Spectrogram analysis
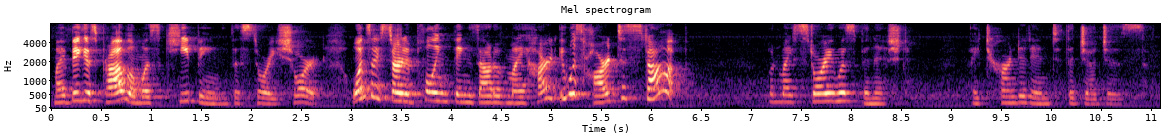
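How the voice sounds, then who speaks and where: A woman from the United States reading a storybook aloud and giving children simple, deliberate instructions like a teacher. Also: on the high side, lively intonation, slight background noise. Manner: deliberate, simple phrasing addressed to young children.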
